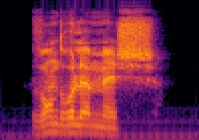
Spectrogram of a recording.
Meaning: to spill the beans, let the cat out of the bag
- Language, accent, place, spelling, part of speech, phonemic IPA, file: French, France, Lyon, vendre la mèche, verb, /vɑ̃.dʁə la mɛʃ/, LL-Q150 (fra)-vendre la mèche.wav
